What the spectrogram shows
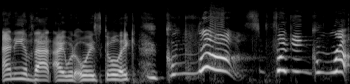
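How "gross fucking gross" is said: very high-pitched screaming and crying. Retelling how she reacted as a child: imitating own screaming. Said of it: "I would scream and cry".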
